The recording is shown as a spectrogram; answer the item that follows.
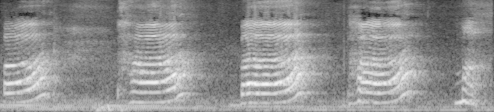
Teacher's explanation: प वर्ग के जितने भी मेंबर्स होंगे उसका उच्चारण स्थान सेम ही होगा। प वर्ग के जितने भी मेंबर्स हैं उनका उच्चारण स्थान क्या है, हमारे लिप्स आपस में टच होते हैं।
